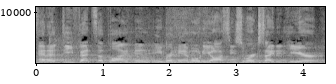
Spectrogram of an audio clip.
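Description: Coach speaking in an echoey gym. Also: male voice, on the high side, steady tone, moderate pace, background noise. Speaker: head football coach. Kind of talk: casual remarks to camera. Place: large school gymnasium. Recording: echoey gym with crowd behind.

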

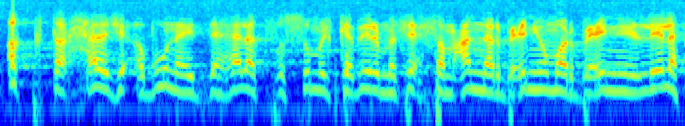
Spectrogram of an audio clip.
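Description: A man's voice: high voice, fairly even intonation, racing, fairly bright tone, a little hiss or hum. A man voicing a kindly old Upper Egyptian village priest who coaxes a boy fatherly, with an Upper Egyptian accent. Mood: fatherly coaxing. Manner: fatherly, calls listener "my boy". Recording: reverberant church hall.

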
